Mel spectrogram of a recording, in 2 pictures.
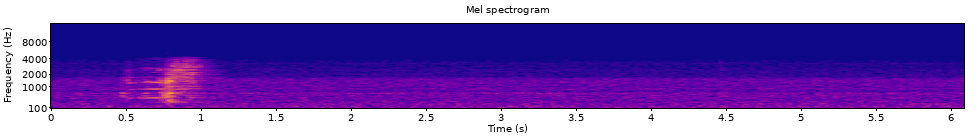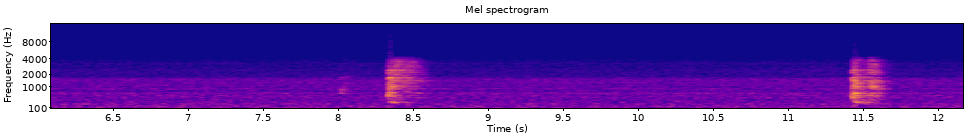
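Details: Three short, sharp sneezes spaced several seconds apart over a steady background hiss; sneezing.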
